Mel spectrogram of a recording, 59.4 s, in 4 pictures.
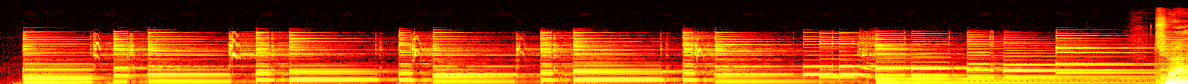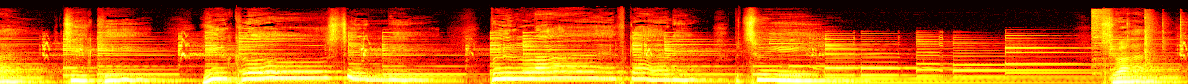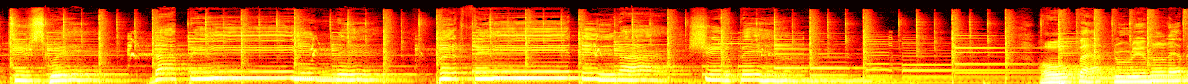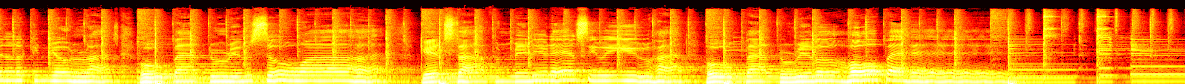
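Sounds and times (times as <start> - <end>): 
vocals: 14.2 - 26.7, 28.4 - 59.3.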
